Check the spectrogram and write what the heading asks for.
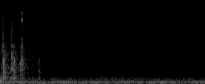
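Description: A few faint small clicks as a precision screwdriver bit engages a tiny screw in a metal frame, just after the start, then quiet with a low steady hum.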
